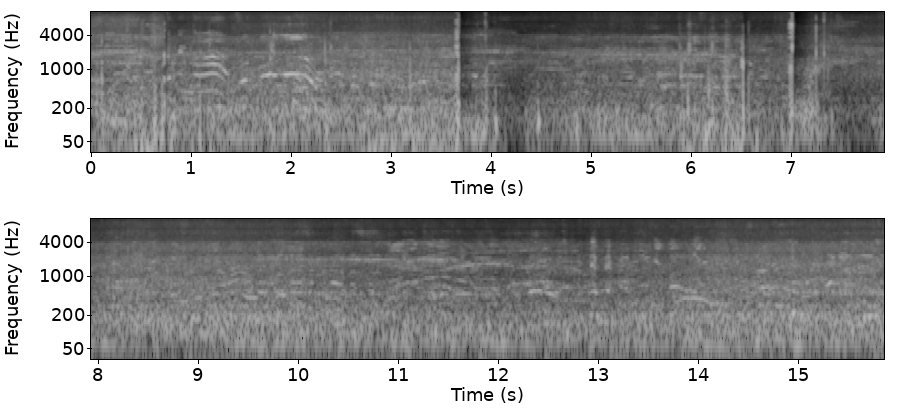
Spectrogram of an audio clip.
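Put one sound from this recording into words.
A fairground ride rumbles as it spins.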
